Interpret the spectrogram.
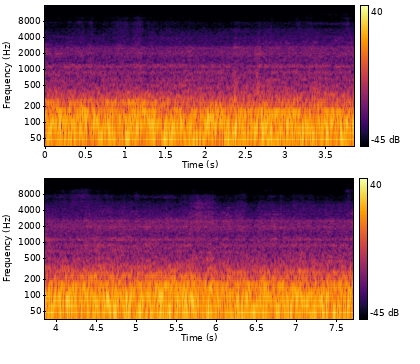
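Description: Matterhorn Gotthard Bahn passenger train running along the track, heard from inside the carriage as a steady low rumble.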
